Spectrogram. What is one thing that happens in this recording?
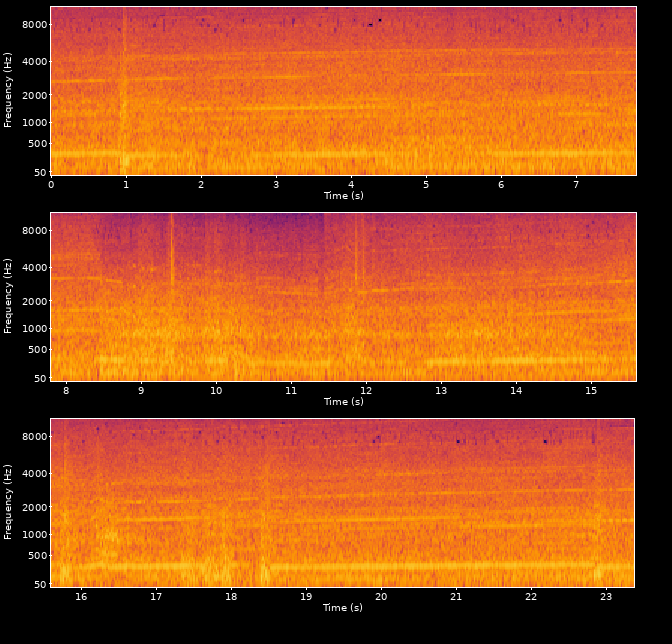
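A racing car's engine briefly dips in pitch as each gear shifts up.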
